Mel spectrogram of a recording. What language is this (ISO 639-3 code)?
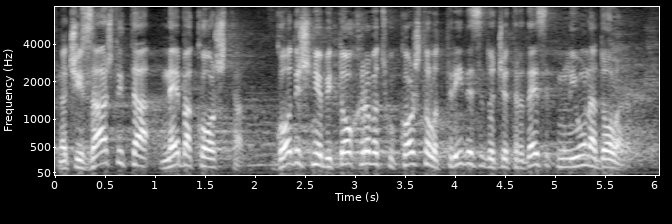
hrv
